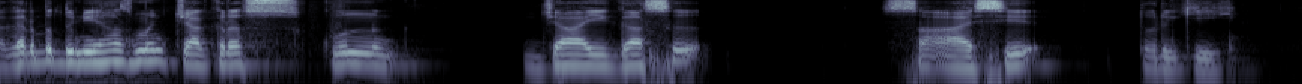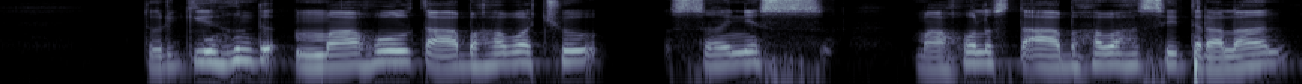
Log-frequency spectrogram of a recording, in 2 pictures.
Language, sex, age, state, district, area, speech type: Kashmiri, male, 30-45, Jammu and Kashmir, Pulwama, rural, spontaneous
